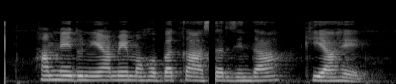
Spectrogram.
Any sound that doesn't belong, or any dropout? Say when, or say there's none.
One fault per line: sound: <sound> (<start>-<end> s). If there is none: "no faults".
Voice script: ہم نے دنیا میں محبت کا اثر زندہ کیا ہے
sound: dropout (2.1-2.2 s)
